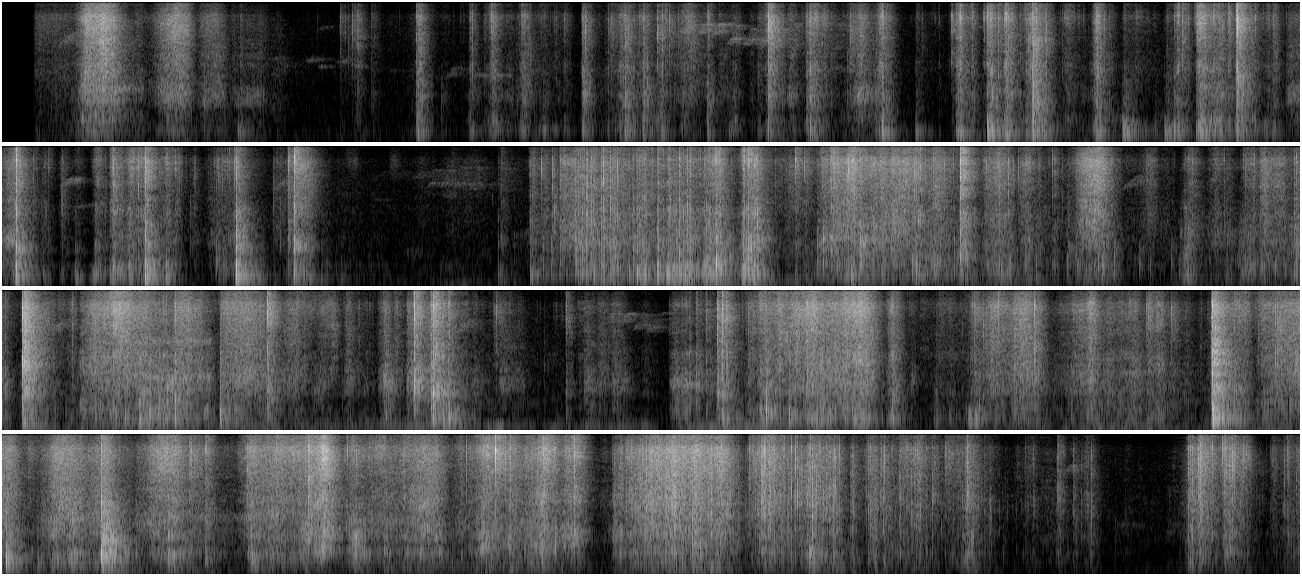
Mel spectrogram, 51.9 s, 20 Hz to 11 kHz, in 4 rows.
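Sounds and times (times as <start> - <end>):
packaging crinkling and rustling: 18.2 - 51.9.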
